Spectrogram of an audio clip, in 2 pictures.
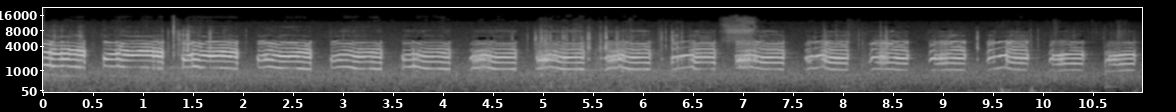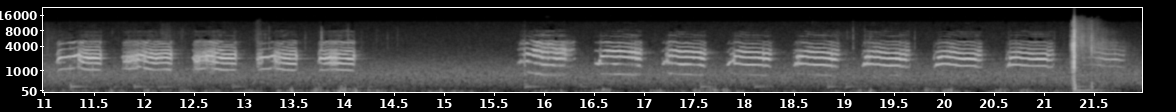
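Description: A FoxPro electronic game caller playing a cottontail rabbit distress call: repeated high, squealing rabbit cries about twice a second. They pause briefly a little past halfway, then resume. Near the end a single sharp rifle shot cracks out as a gray fox is dropped.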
